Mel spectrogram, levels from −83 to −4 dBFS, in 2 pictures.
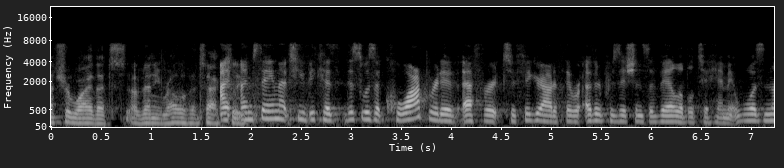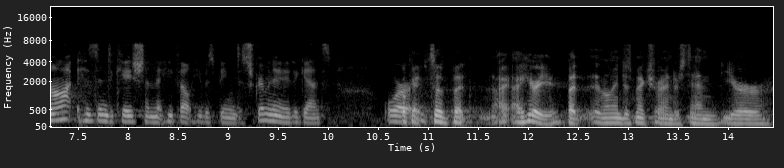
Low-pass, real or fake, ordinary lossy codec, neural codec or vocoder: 7.2 kHz; real; Opus, 16 kbps; none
